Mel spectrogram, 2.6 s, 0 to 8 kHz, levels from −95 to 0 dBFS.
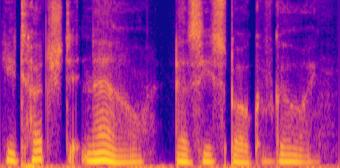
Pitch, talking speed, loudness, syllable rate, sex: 120 Hz, 210 wpm, -17 LUFS, 4.8 syllables/s, male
